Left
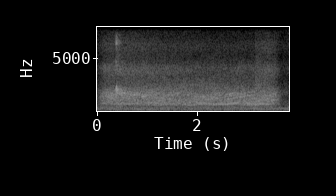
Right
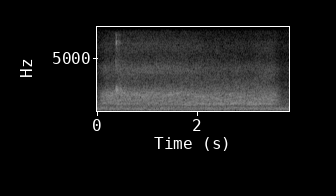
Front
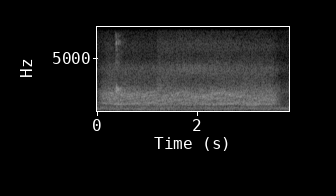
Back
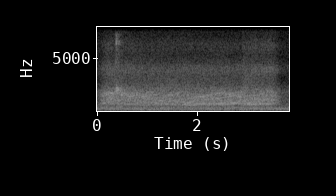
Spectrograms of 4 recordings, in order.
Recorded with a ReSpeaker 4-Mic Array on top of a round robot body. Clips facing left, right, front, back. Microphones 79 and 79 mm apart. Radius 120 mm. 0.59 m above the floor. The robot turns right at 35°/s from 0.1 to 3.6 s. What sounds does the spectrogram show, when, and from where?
0.4 s a finger snap: 40° left, 5 m; by 0.5 s 45° left, 5 m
